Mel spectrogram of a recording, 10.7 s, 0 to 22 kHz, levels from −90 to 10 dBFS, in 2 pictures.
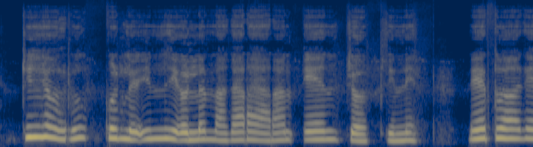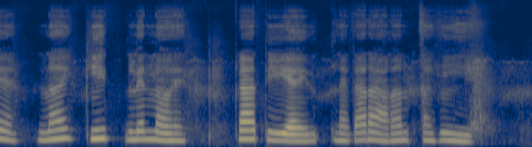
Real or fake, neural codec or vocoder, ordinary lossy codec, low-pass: fake; codec, 44.1 kHz, 1.7 kbps, Pupu-Codec; none; none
